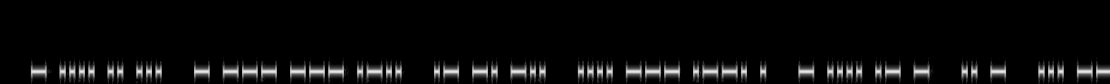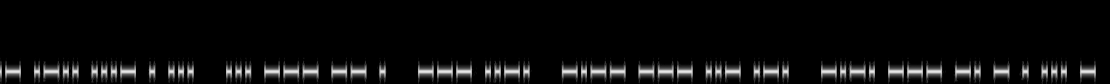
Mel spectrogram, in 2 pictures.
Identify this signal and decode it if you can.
Morse code, heard as a keyed tone, about 25 wpm, 600 Hz. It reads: THIS TOOL AND HOPE THAT IT SOLVES SOME OF YOUR CONTEST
